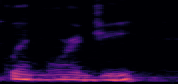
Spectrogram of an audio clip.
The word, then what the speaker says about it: Glenmorangie: It is Glenmorangie, like orangey.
